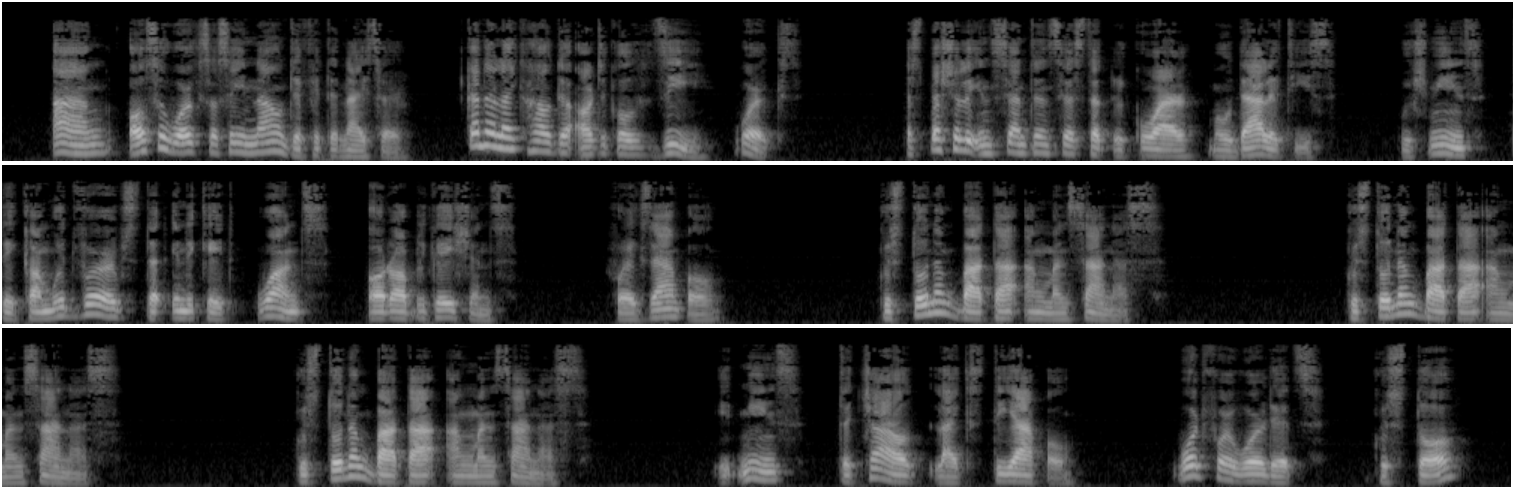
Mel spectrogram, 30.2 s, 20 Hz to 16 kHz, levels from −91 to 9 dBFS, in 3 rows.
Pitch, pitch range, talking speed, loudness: 130 Hz, 110-170 Hz, 120 wpm, -30 LUFS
